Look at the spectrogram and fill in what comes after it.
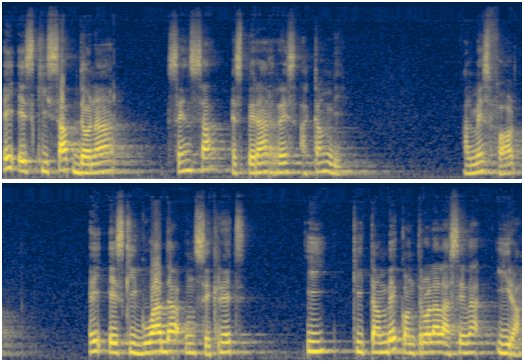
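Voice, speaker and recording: Speaking at a very slow pace, a man with a high pitch keeps his intonation fairly even and leaves long, frequent pauses. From Togo. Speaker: poet and language teacher. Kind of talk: poetry reading. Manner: friendly.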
